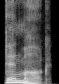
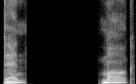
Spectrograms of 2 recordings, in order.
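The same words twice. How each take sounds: First: Denmark in one piece, falling at the end; whole-word pronunciation. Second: Den- and Mark split by a long pause; syllable by syllable. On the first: Teacher showing viewers how to say the name, Denmark as one whole word. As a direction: put Denmark back together as one careful word. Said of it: "We may pronounce it as". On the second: Teacher breaking down a word for viewers, Den- and Mark said separately. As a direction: break it into Den-, then Mark, each on its own. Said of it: "breaking down a word can make it clearer". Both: Shown as a demonstration.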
